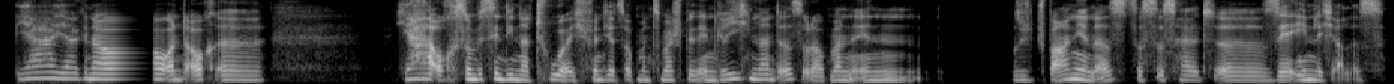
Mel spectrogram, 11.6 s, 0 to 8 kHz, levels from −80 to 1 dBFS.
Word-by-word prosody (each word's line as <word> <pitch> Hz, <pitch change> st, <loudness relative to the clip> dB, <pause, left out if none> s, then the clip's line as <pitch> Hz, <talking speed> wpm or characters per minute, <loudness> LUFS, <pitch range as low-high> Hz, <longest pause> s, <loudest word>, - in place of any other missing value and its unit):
Ja, 215 Hz, +3 st, -4 dB
ja, 205 Hz, -2 st, -5 dB
genau, 190 Hz, -1 st, -2 dB, 0.2 s
und 170 Hz, -3 st, 0 dB
auch, -, -, -1 dB
äh 165 Hz, -1 st, -5 dB, 1.1 s
ja, -, -, +3 dB
auch -, -, -1 dB
so 190 Hz, -, +11 dB
'n 185 Hz, -, +1 dB
bisschen 185 Hz, 0 st, +6 dB
die 180 Hz, -, -1 dB
Natur. 165 Hz, 0 st, -1 dB
Ich 150 Hz, -, -2 dB
finde 165 Hz, 0 st, -5 dB
jetzt, 165 Hz, -, 0 dB
ob -, -, -8 dB
man 160 Hz, -1 st, -9 dB
zum 165 Hz, +1 st, +1 dB
Beispiel 165 Hz, 0 st, -4 dB
in 160 Hz, -, -4 dB
Griechenland 180 Hz, +1 st, -4 dB
ist 180 Hz, +1 st, 0 dB
oder 140 Hz, -, -4 dB
ob -, -, -19 dB
man 160 Hz, 0 st, -4 dB
in 80 Hz, 0 st, -6 dB, 0.8 s
Südspanien 165 Hz, +1 st, -1 dB
ist, 155 Hz, +5 st, +3 dB
das 160 Hz, -, +4 dB
ist 170 Hz, +1 st, +5 dB
halt, 160 Hz, -2 st, -1 dB
äh, 150 Hz, -1 st, -5 dB
sehr 150 Hz, +2 st, +2 dB
ähnlich 165 Hz, -3 st, -1 dB
alles. -, -, +1 dB
165 Hz, 185 wpm, -24 LUFS, 155-185 Hz, 1.1 s, so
